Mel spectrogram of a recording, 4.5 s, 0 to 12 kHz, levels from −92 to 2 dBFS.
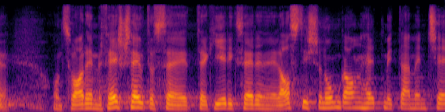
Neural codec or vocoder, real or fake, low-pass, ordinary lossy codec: none; real; 9.9 kHz; MP3, 96 kbps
